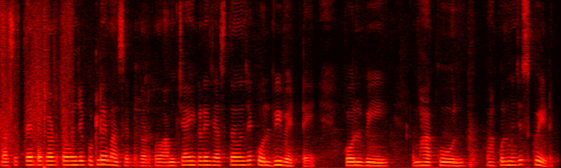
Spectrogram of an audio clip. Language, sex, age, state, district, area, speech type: Marathi, female, 45-60, Maharashtra, Ratnagiri, rural, spontaneous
